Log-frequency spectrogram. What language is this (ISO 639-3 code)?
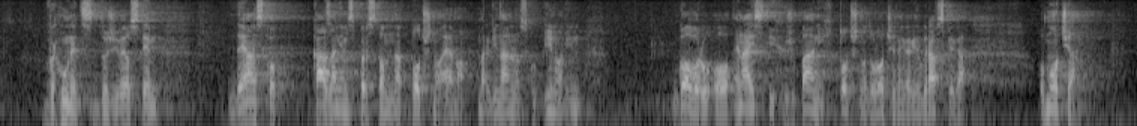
slv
